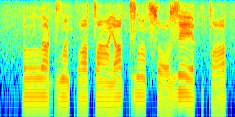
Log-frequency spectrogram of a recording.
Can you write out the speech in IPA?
lː ʌ˧˩ ɡ zˤ ɛ̃˧˩ k w ɯ˧˩ tˤ j ẽ˧˩ j e˥˧ tˤ zˤ ẽ˥˧ sˤ o˧˩˧ z e˥˧ | tˤ o˨˦

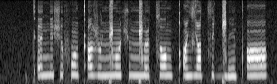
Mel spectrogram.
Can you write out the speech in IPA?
kʼ ɛ ŋ e ʃ ə f ɔ̃ kʼ ɑ ʐ o ŋ͡ǁ ɔ̃ ʃ o ŋ͡ǁ ə˞ t͡s ɔ ŋ qʼ ɑ̃ ʑ ɑ t͡s e ɡ͡ǁ ẽ tʼ ɑ̃

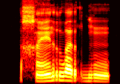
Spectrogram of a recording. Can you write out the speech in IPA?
χ ɛ̃ r w ʌ r ɡ͡b ũ

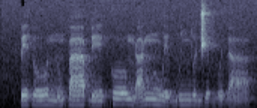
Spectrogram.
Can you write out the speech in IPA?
k͡p e˧ ɗ oː˧ n ũ˨˦ p aː˧ ɓ eː˧ k oː˦ ŋ a˨˦ ŋ ũ˦ w e˧ b u˦ ɲ o˦ d͡ʒ e˧ ɡʷ i˨ ɗ aː˨

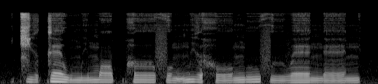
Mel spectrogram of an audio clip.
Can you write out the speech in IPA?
t͡ɕ i˧˩ ə̯ k ɛː˥˨ w m i˩˧ m ɔː˧ p̚ h ɤː˧ f o˧˩ ŋ m i˥˨ ə̯ h oː˩˧ ŋ uː˧˥ f ɯː˩ ʋ ɛː˧ ŋ ɛː˩˧ n

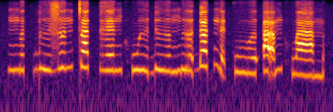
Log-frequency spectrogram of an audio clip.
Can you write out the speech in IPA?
ŋ ə˨˩ t̚ ɓ ɨ˨˩ z ə˨˦ n t̪ a˦˥ t̚ ɣ ɛ˧ ŋ h w ɨ˨˩ ɗ ɨ˨˩ ə̯ ŋ ɨ̰˧˨ ə̯ ɗ a˦˥ t̚ ŋ ɛ̰˧˨ k w u˨˩ ə̯ ʔ a̰˧˥ m h w a˨˩ m

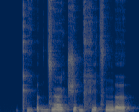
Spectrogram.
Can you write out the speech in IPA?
kʼ i̤ ʔ ə ɡ d͡z œ̃ t͡ʃ ə ɡ x i t͡s ŋ ə

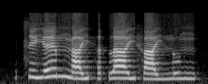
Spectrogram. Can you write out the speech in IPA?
t͡s e˧ j ɛː˥ m ŋ aː˨ j h ɐ˨ t̚ l aː˧ j f aː˨ j n̪ ʊ˧ ŋ

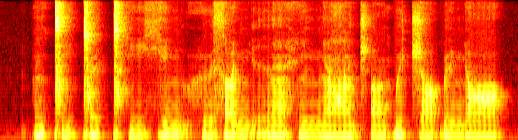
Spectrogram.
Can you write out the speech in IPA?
p ĩ ǀ i ǀ ø ǀʰ i ç e ɲ ṵ h ɯ s ɑ ɲ ḛ r æ̃ h ĩ ɲ æ̃ ʕ æ̃ t͡ʃʼ ɑ̃ k͡p ɯ t͡ʃ ɑ ɓ ø ɲ ɑ

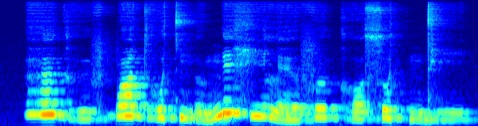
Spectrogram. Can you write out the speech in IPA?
ɦ œ˥ ɡʱ ʉ˩ f b ɑ˥ dʱ o˧ tʲ ŋ ɵ˩ ŋ e˥ x i˧ l ɛ˩ ə̯ f ɵ˥ ɡʱ ɔ˧ s o˥ tʲ n d i˧

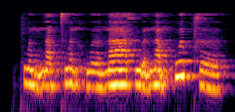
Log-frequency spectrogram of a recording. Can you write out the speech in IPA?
k w ə̰˧˨ m n a˨˩ t̚ k w ə̰˧˨ n h w əː˨˩ n aː˧ x ṵ˧˨ ə̯ n a̰˧˨ m h w ə˦˥ p̚ x əː˨˩

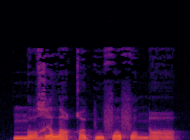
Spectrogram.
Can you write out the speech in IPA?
nː ɔ˧˩ ʁ i˧˥ lˠ ɑ˧˥ q u˩˥ p u˩˥ f ɔ˧˥ f ɔ˧˩ ŋ ɑ˥˨

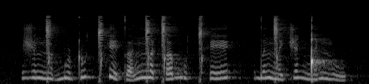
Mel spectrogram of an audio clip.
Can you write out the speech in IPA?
ʒ ə˦˥ ŋ͡ǀ ə˧˩ ɡ͡b u˥˩ ʈ u˦˥ ǀʰ e˥˩ t̪ ɐ˨˩˦ ŋ͡ǀ ɐ˥˩ ǀ ɐ˨˥ b u˥˩ ǀʰ e˦˥ | d̪ ɐ˦˥ ŋ͡ǀ e˧˩ t͡ʃ ɐ˦˥ ŋ͡ǃ e˨˥ ŋ͡m u˧˩

